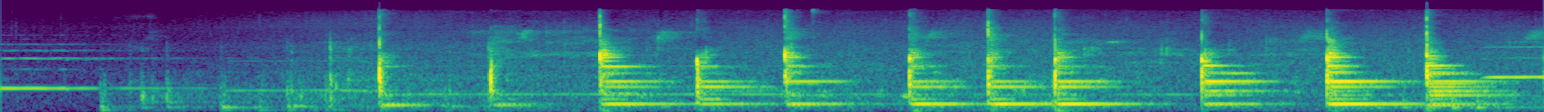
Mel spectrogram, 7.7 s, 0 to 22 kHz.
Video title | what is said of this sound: SEJARAH ASAL USUL MISTERI BATU TULIS SANGHIANG DAN PERISTIWANYA #Part1 | batuan berbunyi. Ada bunyinya di sini ada nadanya.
